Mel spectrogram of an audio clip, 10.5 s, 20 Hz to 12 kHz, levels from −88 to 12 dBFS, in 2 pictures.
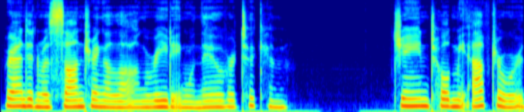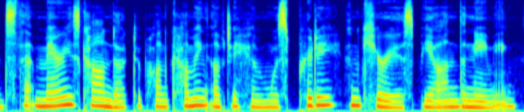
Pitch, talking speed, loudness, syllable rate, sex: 200 Hz, 160 wpm, -15 LUFS, 4.7 syllables/s, female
